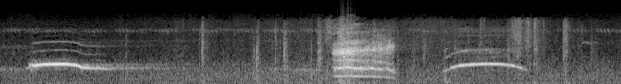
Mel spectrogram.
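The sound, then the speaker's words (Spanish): A barn owl flying low gives two drawn-out tonal hoots that waver and slide downward, separated by a brief, harsher noisy burst, over a quiet background. “La lechuza vuela rasante rozándole la espalda.”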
